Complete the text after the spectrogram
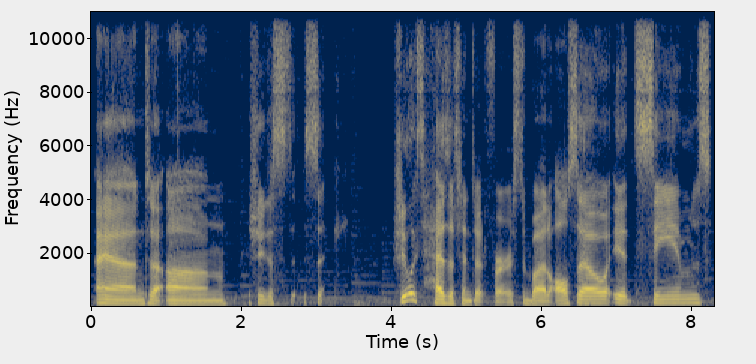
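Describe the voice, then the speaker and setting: A man runs a tabletop game with a clean, resonant voice of medium pitch. He narrates casually and very slowly, pausing deliberately. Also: clean tone, faint music behind. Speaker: game master.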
